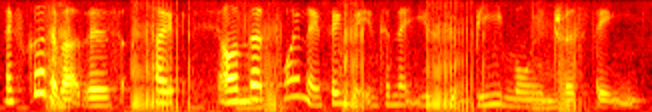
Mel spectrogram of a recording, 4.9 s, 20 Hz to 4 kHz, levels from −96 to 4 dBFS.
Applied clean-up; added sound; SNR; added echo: none; Fart; 9 dB; none.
